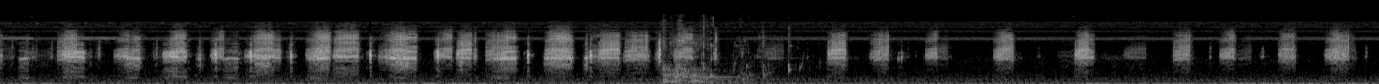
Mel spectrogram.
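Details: Frogs croak by the waterside in wetlands, in a rapid, uneven series of short, raspy notes, with a steady high insect-like hum beneath.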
